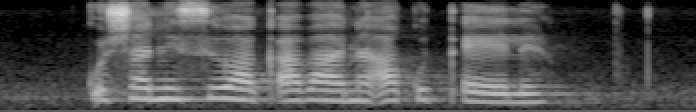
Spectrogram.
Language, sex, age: Tsonga, female, 18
